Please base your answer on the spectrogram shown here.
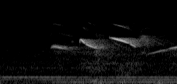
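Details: A caged green-winged saltator hung outdoors in the bush for training sings freely, marking its territory, with short, rich phrases of three or four clear whistled notes slurring up and down over a faint low hum.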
